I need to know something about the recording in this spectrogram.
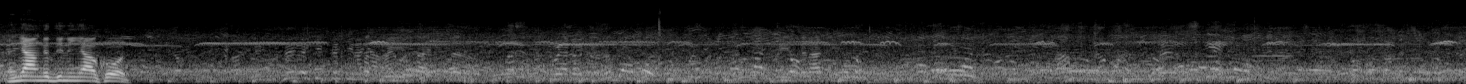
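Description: A large crowd chatters and cheers outdoors in the distance.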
